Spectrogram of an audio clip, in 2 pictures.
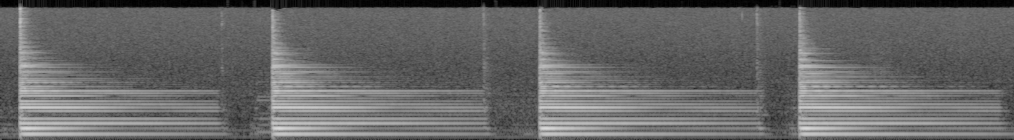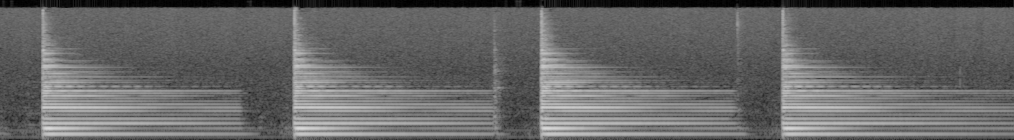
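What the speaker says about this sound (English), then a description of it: "Okay, so here we go. The A string." A guitar's A string is plucked and left to ring eight times at a steady, even pace, each note fading slowly before the next pluck, with the pitch held nearly constant and no voices present.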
